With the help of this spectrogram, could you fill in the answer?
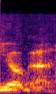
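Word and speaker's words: योग: So with yoga, it's the same. It went from yog to yoga. So in Hindi, people still say yog, and because yoga is such a widely used word today, that also in Hindi some people add the A, but it's a kind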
